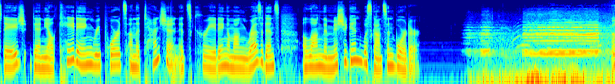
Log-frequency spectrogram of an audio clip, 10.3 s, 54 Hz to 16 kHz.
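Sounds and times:
speech: 0.0s - 7.1s
car horns honking in support of protesters on a street corner: 7.7s - 10.2s
low traffic rumble on a street: 7.7s - 10.2s.

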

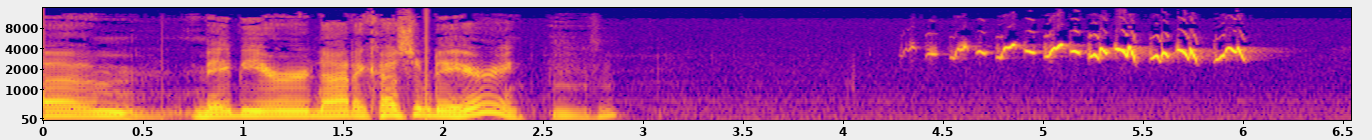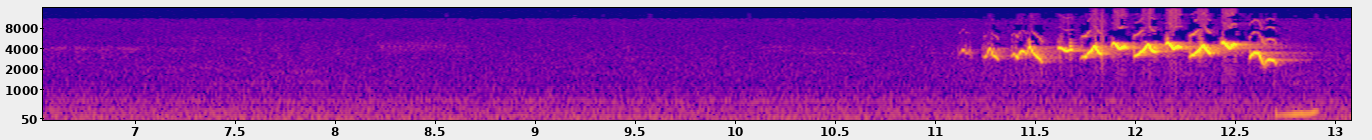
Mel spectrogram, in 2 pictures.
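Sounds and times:
speech: 0.4s - 3.0s
painted redstart song: 4.2s - 8.7s, 10.1s - 12.9s.

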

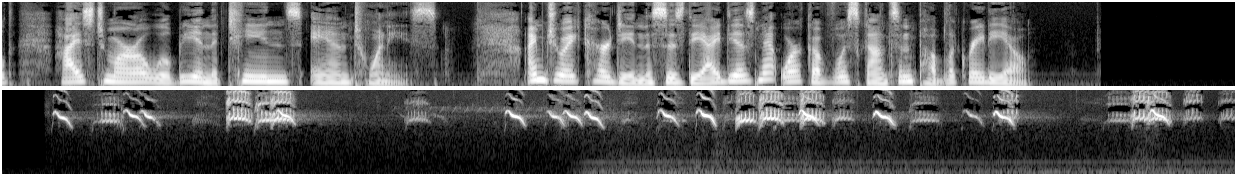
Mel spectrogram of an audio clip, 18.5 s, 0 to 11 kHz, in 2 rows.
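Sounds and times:
speech: 0.0s - 7.8s
evening grosbeak calls of high clear chirps: 9.6s - 18.4s.

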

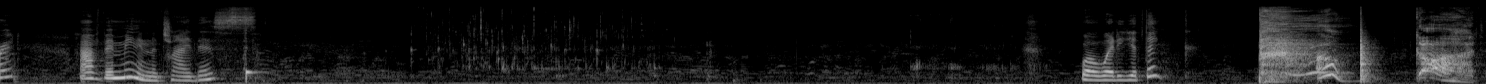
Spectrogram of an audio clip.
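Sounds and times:
speech: 0.0s - 2.7s, 10.8s - 11.8s, 12.7s - 13.6s, 14.2s - 14.8s
faint murmur: 0.0s - 14.8s
mixed drink of gin and dry vermouth pouring into a glass: 3.6s - 7.0s, 9.0s - 10.3s.

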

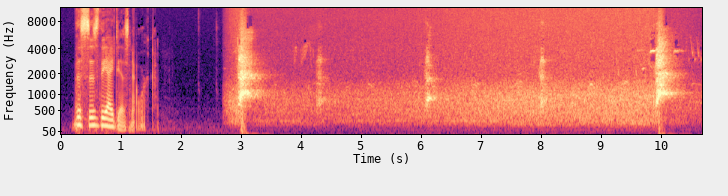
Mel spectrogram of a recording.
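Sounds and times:
speech: 0.2s - 1.7s
steady outdoor hiss: 2.7s - 10.6s
fox barking: 2.9s - 3.6s, 4.2s - 5.3s, 5.9s - 9.0s, 9.8s - 10.5s.

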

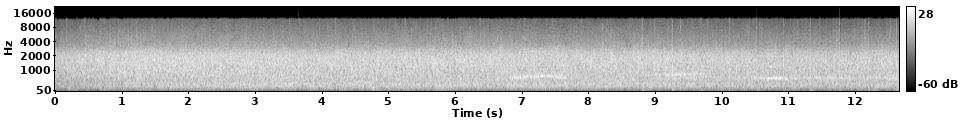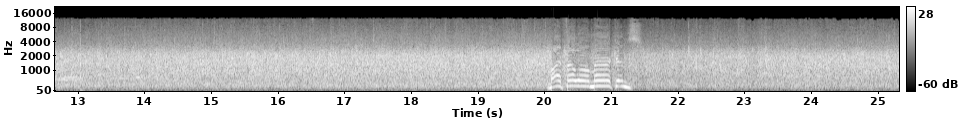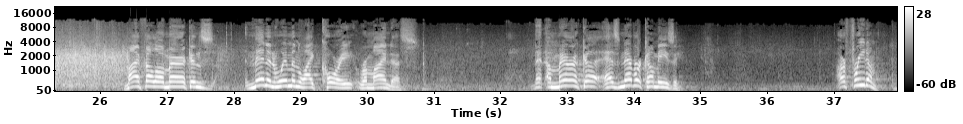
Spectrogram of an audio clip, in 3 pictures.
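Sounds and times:
legislators applauding in a chamber: 0.0s - 27.7s
speech: 20.2s - 21.5s, 26.4s - 30.8s, 32.5s - 34.8s, 37.0s - 37.8s.

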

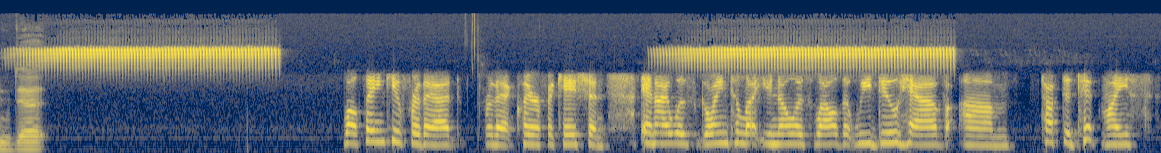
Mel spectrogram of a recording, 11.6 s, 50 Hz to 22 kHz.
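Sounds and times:
speech: 0.0s - 0.6s, 3.4s - 11.5s
chipping sparrow trill: 0.2s - 2.8s, 6.4s - 9.6s.

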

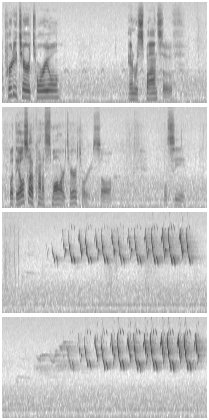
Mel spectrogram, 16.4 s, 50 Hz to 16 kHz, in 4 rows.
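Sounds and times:
speech: 0.0s - 1.2s, 2.5s - 3.6s, 4.2s - 6.4s, 7.3s - 7.9s
low steady hum: 0.0s - 16.3s
ovenbird song played from a phone app: 9.2s - 12.1s, 13.0s - 16.3s.

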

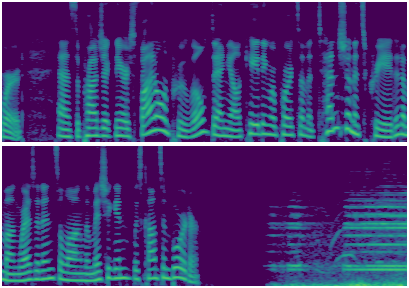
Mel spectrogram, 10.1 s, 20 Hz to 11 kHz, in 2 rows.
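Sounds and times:
speech: 0.0s - 7.6s
car horns honking in support of protesters on a street corner: 8.4s - 10.1s.

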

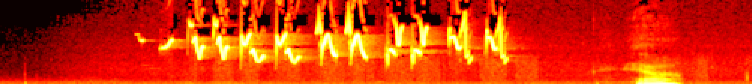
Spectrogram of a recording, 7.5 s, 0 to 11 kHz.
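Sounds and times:
Indigo Bunting singing fast paired notes: 1.4s - 5.1s
speech: 6.4s - 6.8s.

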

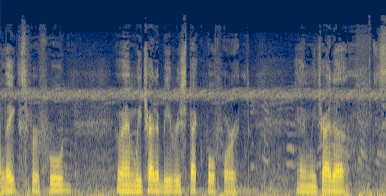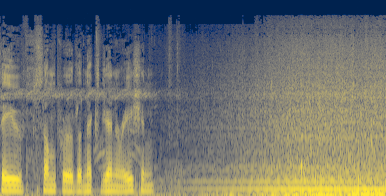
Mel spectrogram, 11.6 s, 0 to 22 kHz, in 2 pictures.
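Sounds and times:
speech: 0.0s - 3.8s, 4.4s - 8.2s
water noise: 7.2s - 11.5s
motorboat engine humming at low speed on a lake: 8.1s - 11.5s.

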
